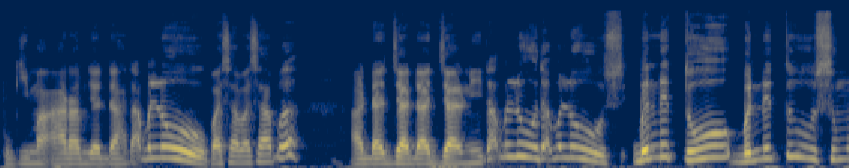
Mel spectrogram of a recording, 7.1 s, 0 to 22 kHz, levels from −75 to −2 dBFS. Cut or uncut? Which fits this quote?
uncut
